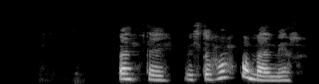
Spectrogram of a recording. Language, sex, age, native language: Icelandic, female, 40-49, Icelandic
